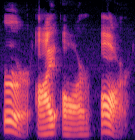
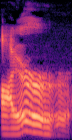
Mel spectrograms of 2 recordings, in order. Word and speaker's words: ir: So this means to make, and obviously you wouldn't pronounce that second R. It's not IRR, like a pirate, IRR. It's just IR.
